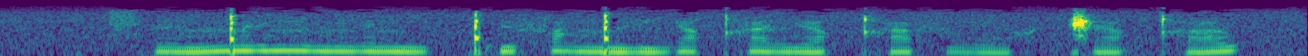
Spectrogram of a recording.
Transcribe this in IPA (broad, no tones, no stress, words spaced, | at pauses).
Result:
t͡sʰøŋ͡ǃy nuŋøni ǃʼyfɑŋ͡ǃy jyqʰyly qʰøfvoxǁø qʰu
